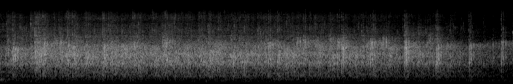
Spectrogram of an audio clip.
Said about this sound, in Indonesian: Itu satu jumlah yang luar biasa besar. Mana tepuk tangannya?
